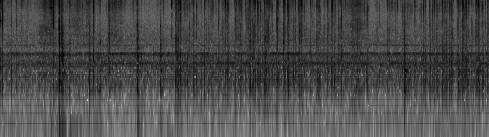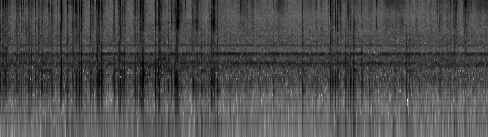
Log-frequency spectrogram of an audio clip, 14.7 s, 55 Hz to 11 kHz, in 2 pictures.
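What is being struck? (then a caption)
Hollow vinyl toy figure. Long nails tap fast on the back and spines of a grey, hollow vinyl Godzilla toy figure standing on a wooden table. The result is a dense run of quick, hollow clicks and light knocks, bunched in bursts over a faint steady hum, with some tones ringing near 1 kHz.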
